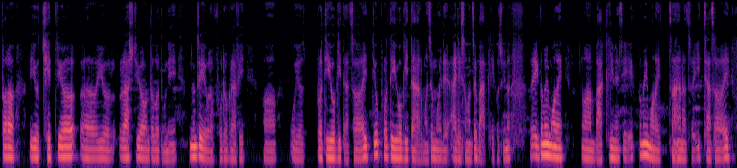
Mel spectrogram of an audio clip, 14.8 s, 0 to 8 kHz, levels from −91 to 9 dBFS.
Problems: continuous background conversations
